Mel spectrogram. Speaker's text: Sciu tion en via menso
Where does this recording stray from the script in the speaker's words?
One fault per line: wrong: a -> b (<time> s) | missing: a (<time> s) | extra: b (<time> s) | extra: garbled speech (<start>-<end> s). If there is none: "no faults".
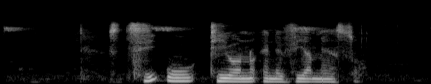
no faults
